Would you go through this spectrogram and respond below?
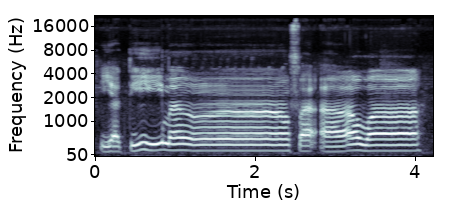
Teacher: تنوین کے بعد حروف اخفا میں سے فا آ رہا ہے، اس لیے تنوین کی آواز کو ناک میں چھپا کر پڑھیں گے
